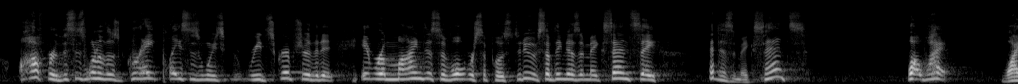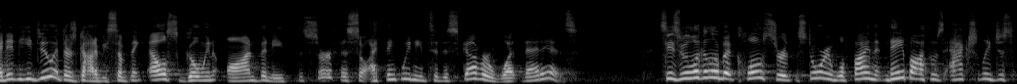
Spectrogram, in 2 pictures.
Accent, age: American, 30-49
